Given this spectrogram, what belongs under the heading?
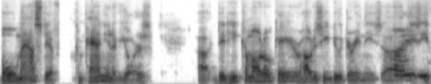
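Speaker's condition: No condition

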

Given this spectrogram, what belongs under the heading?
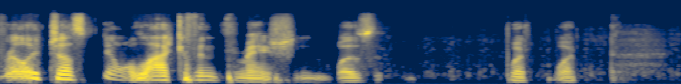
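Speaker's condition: Spinocerebellar ataxia; self-experimenting on own symptoms

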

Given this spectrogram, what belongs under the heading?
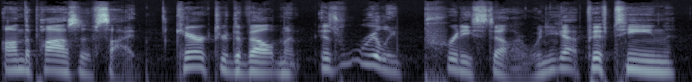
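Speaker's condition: No condition

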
